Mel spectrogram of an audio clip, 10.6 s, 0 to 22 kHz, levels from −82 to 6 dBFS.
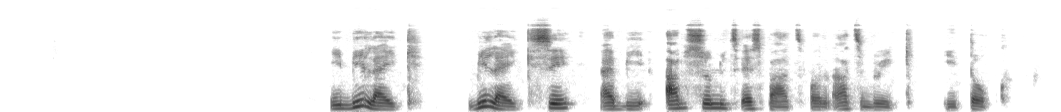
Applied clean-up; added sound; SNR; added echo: none; none; none; none.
